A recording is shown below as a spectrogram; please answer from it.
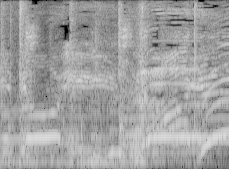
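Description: Singing with music, ending in one long held, wavering sung note that starts about three-quarters of the way through.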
